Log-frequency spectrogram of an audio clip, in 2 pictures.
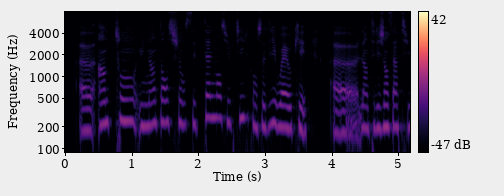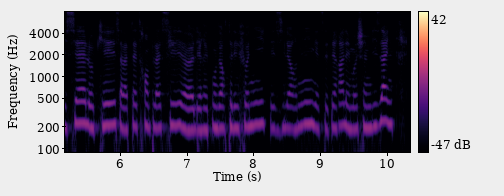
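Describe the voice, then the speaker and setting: With fairly even intonation, a woman speaks at a medium pitch in a dark, mellow tone, recorded very cleanly against a silent background with a dry, close sound and no echo. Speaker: audience member, voice-over artist. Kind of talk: audience question.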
